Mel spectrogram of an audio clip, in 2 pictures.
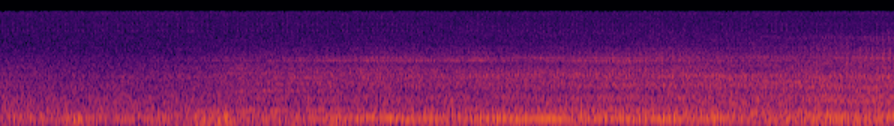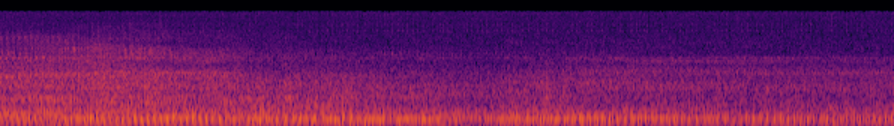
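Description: A steady low engine rumble of passing road traffic fills the air, with no animal voice heard.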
